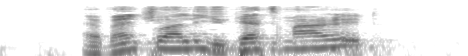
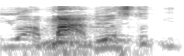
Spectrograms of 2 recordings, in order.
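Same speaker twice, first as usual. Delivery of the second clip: mock insult; 5 semitones higher, 5 dB louder, faster than usual. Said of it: "you don't see me saying".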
